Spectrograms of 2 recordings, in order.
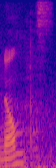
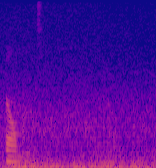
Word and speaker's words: Nantes: So just coming over the threshold here, we have Ryanair flight 3544 coming in from Nantes in France. Sorry, I should pronounce the S's. Nantes.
